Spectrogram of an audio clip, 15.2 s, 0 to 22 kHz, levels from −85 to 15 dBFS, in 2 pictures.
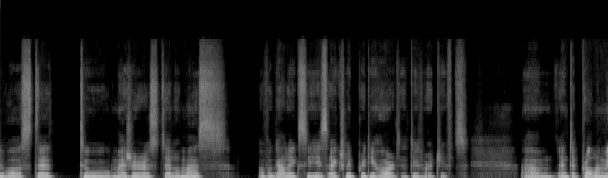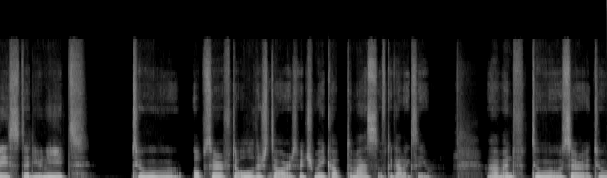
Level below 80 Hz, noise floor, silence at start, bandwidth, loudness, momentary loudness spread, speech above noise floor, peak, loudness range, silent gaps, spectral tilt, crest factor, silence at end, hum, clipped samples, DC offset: -58 dBFS; -75 dBFS; 0 s; 17 kHz; -21 LUFS; 13 LU; 55 dB; -6 dBFS; 3 LU; none; -6.5 dB/octave; 14 dB; 0 s; none; under 0.1%; under 0.1%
